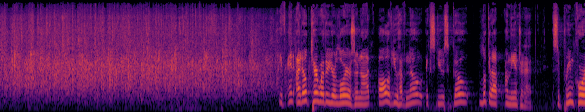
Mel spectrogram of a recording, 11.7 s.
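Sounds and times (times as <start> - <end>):
audience applause: 0.0 - 6.0
speech: 5.6 - 11.7.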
